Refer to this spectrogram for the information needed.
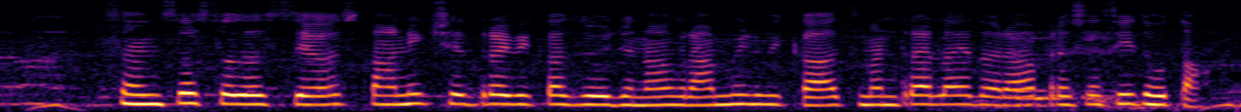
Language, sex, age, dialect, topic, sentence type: Marathi, female, 18-24, Southern Konkan, banking, statement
